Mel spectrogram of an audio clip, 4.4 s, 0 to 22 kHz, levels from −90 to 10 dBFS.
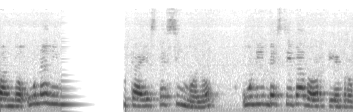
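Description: Speech with a long network dropout from 0.77 to 1.59 s: the last sound smears into a fading buzz, then about 460 ms of silence, and the speech resumes with roughly 600 ms missing. That loss, unlike a short concealed gap, points to a likely stall in packet arrival. From 1.67 to 4.36 s a jitter buffer speed-up plays the speech at 106% speed, trimming around 150 ms as small pitch-period cuts. It sounds hurried but keeps its pitch, unlike a sample-rate mismatch, which would raise it.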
